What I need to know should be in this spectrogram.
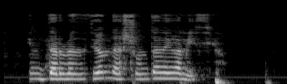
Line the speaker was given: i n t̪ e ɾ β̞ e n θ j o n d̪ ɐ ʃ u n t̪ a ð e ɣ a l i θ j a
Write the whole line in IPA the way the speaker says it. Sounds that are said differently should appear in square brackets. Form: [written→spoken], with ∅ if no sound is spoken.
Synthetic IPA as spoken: i n t̪ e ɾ β̞ e n θ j o n d̪ [ɐ→a] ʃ u n t̪ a ð e ɣ a l i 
